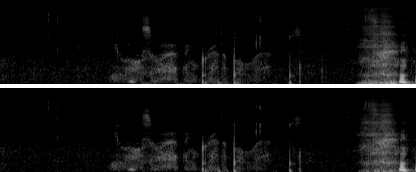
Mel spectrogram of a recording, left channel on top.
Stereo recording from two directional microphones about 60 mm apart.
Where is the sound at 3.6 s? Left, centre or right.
Right.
